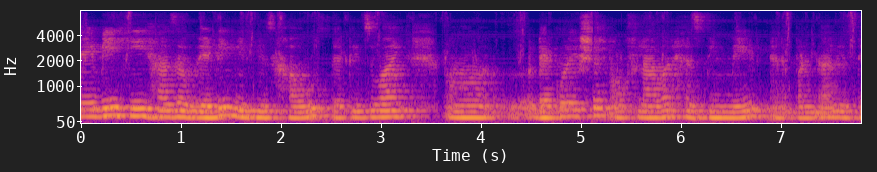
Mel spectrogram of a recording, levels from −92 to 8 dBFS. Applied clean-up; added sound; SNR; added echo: neural separator model SepFormer DNS4.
